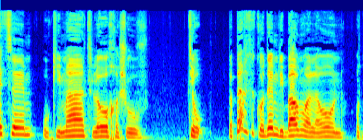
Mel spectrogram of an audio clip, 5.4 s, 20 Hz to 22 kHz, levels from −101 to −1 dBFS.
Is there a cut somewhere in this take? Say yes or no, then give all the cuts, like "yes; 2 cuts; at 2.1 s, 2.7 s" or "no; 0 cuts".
no; 0 cuts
